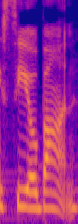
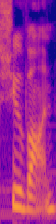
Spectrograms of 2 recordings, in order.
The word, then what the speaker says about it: Siobhan: It's Win and you call me Sioban," Siobhan added. "It's Shuon. My name is Sio Mahra, I said.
